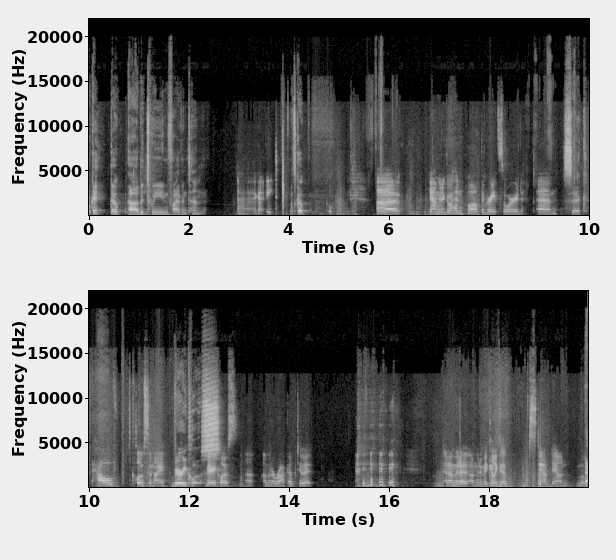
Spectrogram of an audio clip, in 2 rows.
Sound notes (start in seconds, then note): 15.9 laughing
